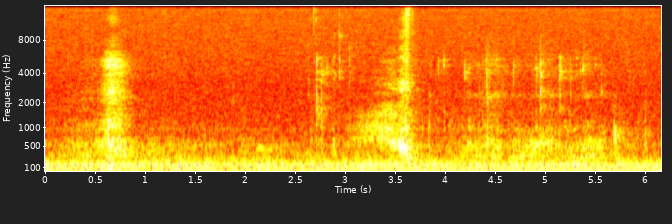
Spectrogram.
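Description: Near silence with faint eating sounds: soft chewing and small wet mouth clicks from a mouthful of mashed potato, with two soft swells of noise, one about a second in and one near the middle.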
